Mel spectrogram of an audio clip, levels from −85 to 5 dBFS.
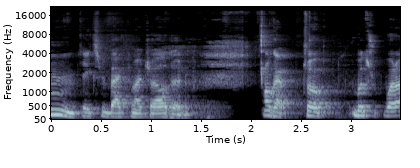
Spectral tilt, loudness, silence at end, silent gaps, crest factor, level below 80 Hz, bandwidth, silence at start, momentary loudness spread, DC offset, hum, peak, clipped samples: -4.5 dB/octave; -25 LUFS; 0 s; none; 20 dB; -68 dBFS; 19 kHz; 0 s; 9 LU; under 0.1%; none; -4 dBFS; under 0.1%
